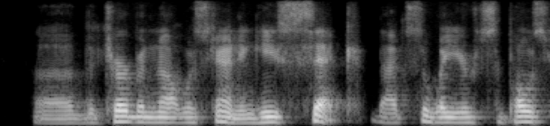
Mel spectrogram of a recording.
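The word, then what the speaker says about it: Sikh: Uh the turban notwithstanding he's sick. That's the way you're supposed to pronounce it. Sikism. That's the faith. Most Canadians say sik.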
